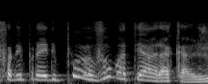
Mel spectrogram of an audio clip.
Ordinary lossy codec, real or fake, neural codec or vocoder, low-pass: none; real; none; none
